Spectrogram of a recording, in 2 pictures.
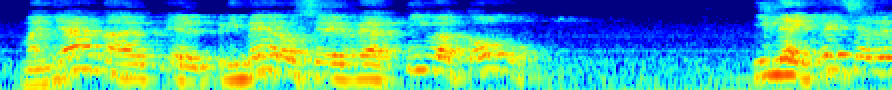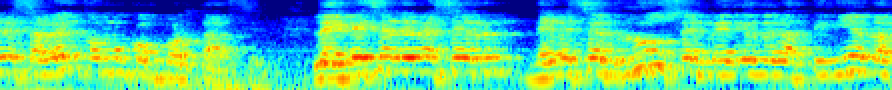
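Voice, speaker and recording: A man preaching a sermon as pastor, stressing his points with slow, emphatic repetitions. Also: high voice. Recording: echoey room, from far off.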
